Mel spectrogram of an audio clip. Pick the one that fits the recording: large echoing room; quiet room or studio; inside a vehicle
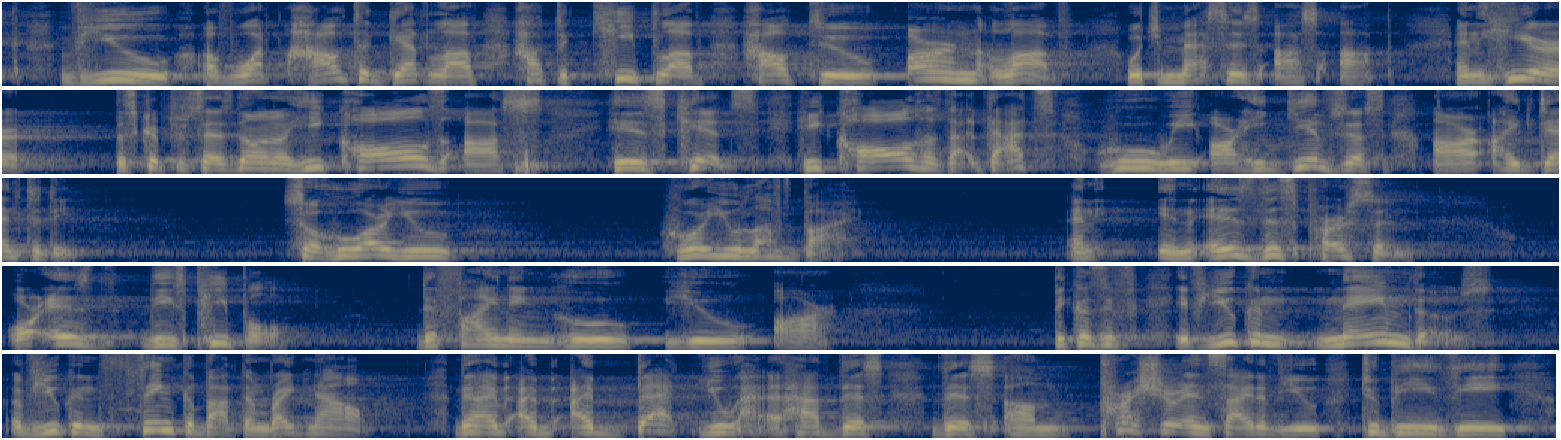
large echoing room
